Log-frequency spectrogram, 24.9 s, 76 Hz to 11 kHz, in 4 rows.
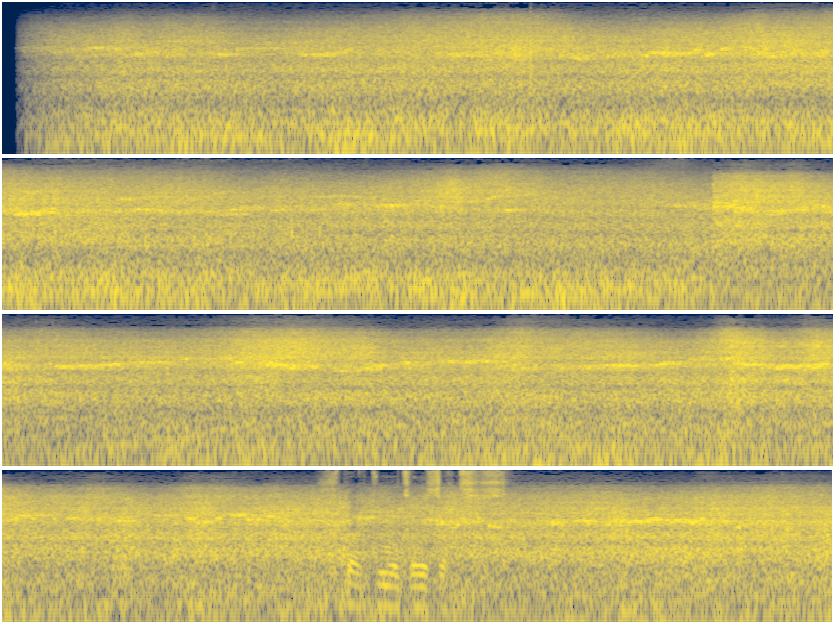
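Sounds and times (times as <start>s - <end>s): roar of huge fire: 0.2s - 24.9s.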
